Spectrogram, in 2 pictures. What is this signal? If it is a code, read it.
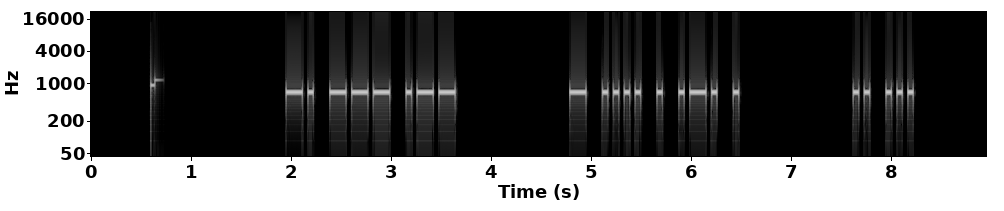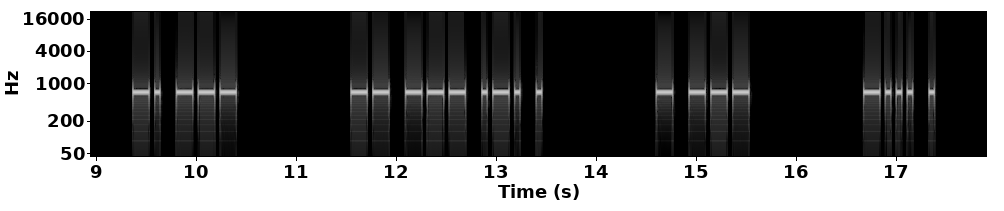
Morse code, heard as a keyed tone, about 22 wpm, 700 Hz. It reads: NOW THERE IS NO MORE TO BE
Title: 3x Word-Spacing - Sentences from Top 100 Words - 22wpm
